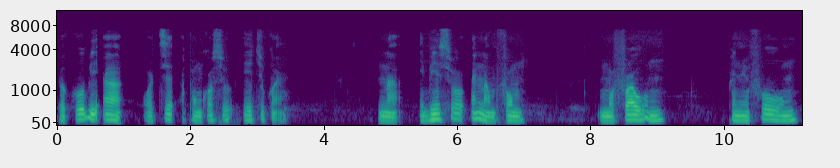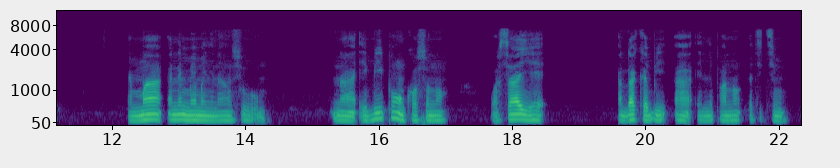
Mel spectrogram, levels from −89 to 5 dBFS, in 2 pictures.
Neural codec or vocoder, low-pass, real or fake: none; 7.2 kHz; real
